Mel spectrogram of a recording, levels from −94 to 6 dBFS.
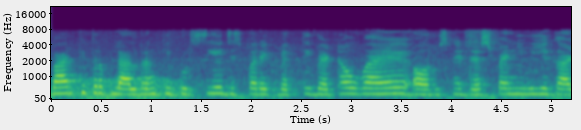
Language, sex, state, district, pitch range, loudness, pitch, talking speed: Hindi, female, Chhattisgarh, Balrampur, 225-250 Hz, -17 LUFS, 235 Hz, 265 wpm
